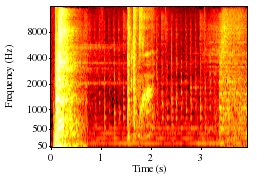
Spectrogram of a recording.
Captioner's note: spitting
